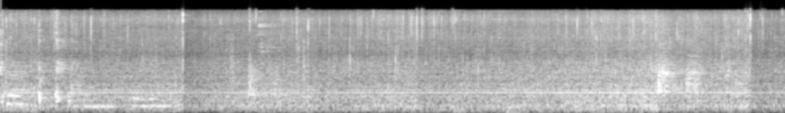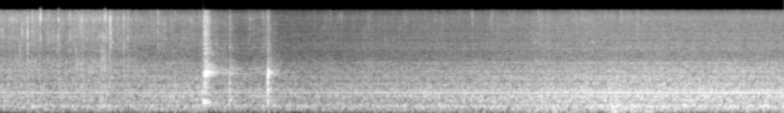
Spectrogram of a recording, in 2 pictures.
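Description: Vegetables sizzling and frying in a stainless steel pot on a gas stove, with a few metal clinks. About two-thirds of the way through, a metal lid is set on the pot with two clinks, and the sizzle turns duller under the lid.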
